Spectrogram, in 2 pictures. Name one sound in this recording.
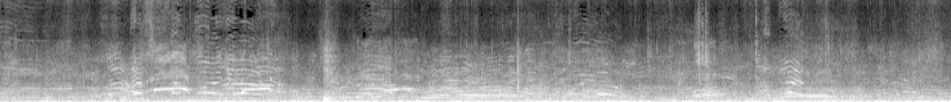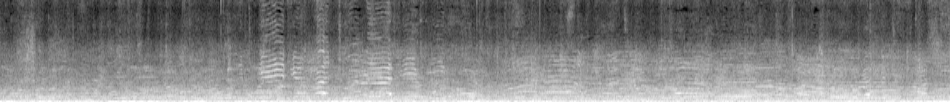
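A crowd of men, women and children chatters outdoors.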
